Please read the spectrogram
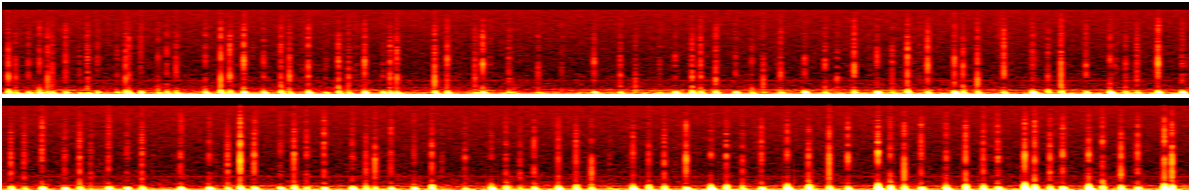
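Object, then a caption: Polyurethane foam squishy toy. Fingertips scratch and tap a solid polyurethane foam watermelon-slice squishy toy held close to the microphone, producing a quiet, rapid stream of soft, dry ticks and scratches. The short clicks die away almost instantly over a steady low hum.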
